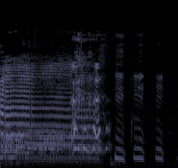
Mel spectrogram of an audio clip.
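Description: A voice imitates the crackling hum of Kylo Ren's crossguard lightsaber from Star Wars: a sustained, buzzy drone for about a second, then three short, harsh crackling bursts in quick succession, fairly loud.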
